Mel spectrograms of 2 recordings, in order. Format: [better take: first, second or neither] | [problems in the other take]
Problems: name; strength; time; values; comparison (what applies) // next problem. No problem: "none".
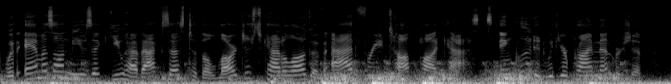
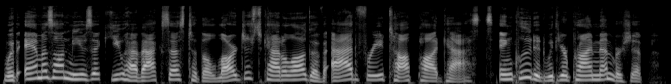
second | low rumble; loud; throughout; as loud as the speech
